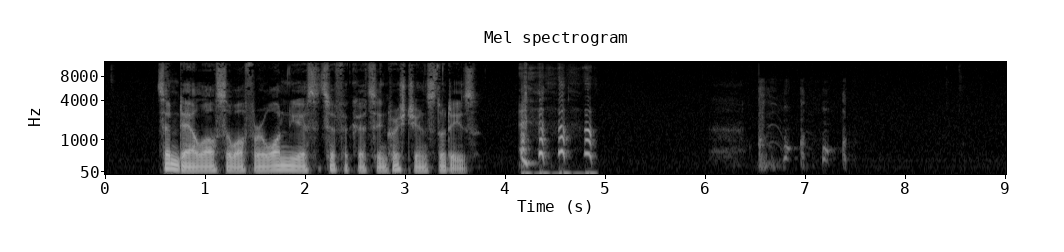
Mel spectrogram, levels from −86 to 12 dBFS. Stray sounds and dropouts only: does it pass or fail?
fail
